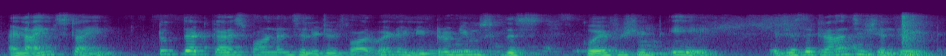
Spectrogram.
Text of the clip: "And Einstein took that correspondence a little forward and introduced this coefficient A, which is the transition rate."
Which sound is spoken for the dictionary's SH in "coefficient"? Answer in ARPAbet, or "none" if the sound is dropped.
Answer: SH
